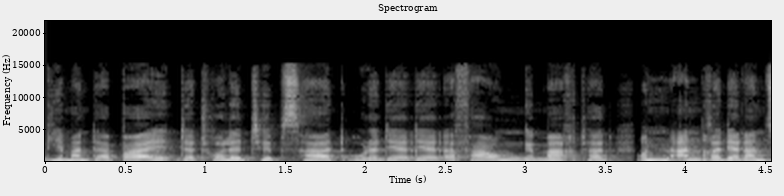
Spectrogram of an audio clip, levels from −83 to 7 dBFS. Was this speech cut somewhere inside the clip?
yes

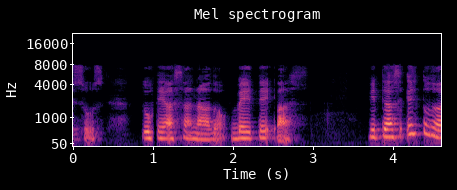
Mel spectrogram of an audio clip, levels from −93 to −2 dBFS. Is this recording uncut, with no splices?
no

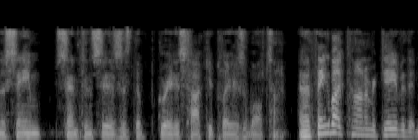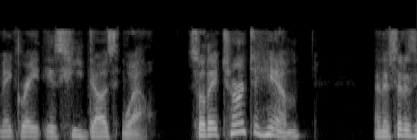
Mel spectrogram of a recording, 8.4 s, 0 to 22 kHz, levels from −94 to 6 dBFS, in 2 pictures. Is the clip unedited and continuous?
no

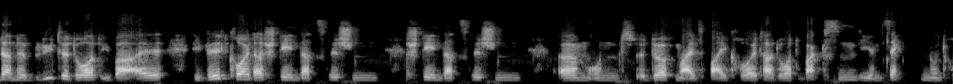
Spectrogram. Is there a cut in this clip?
yes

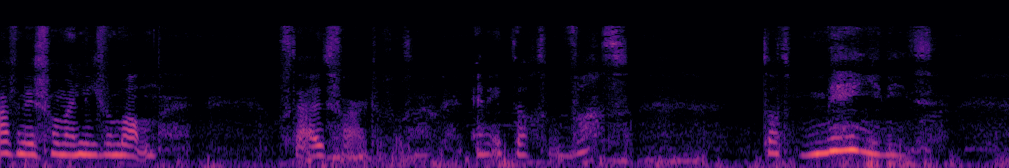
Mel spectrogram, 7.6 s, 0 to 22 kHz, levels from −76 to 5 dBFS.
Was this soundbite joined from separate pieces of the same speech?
no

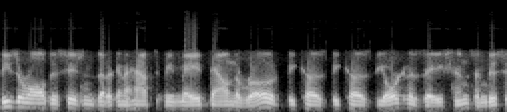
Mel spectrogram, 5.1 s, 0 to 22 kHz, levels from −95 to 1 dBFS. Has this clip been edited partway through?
yes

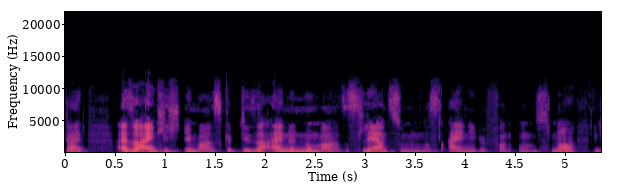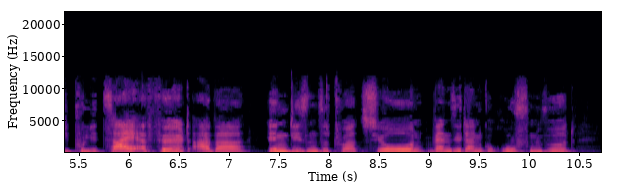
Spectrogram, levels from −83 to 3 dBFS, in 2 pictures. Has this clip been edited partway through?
no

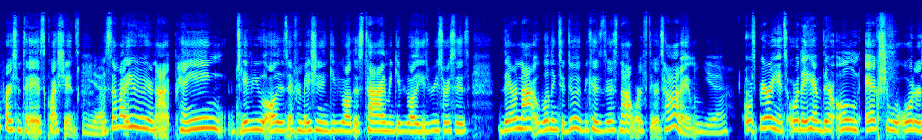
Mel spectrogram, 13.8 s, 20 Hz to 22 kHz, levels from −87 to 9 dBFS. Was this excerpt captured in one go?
no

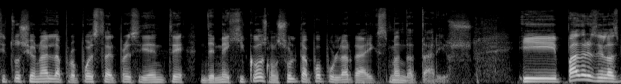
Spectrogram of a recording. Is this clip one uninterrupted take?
no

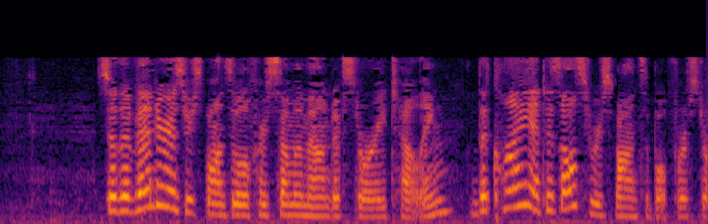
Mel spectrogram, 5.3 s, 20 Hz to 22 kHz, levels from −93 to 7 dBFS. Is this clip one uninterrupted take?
no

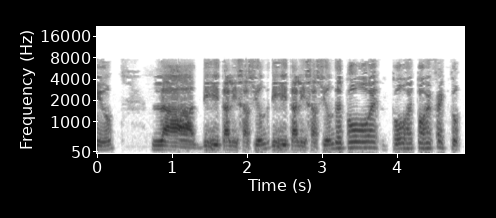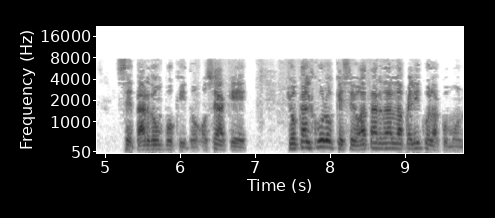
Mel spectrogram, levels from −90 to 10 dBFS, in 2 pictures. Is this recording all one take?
no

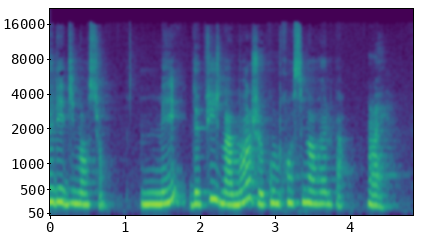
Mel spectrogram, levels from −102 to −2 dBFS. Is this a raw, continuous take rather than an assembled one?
no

